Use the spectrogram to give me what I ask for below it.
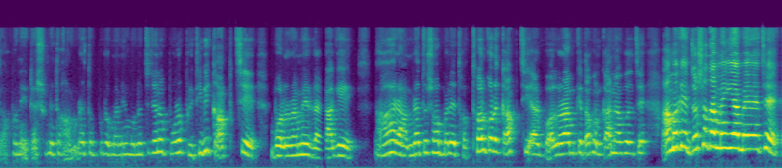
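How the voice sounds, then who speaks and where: A woman telling a devotional story in an animated, dramatic way. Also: fairly high pitch, brisk.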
